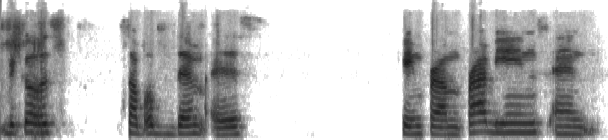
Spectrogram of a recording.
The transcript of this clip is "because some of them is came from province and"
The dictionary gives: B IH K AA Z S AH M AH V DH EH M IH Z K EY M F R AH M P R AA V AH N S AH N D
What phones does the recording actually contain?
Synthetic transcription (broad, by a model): B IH K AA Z S AH M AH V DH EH M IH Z K EY M F R AH M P R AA B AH N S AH N D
